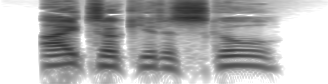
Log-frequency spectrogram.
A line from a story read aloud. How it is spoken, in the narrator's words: Mike said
